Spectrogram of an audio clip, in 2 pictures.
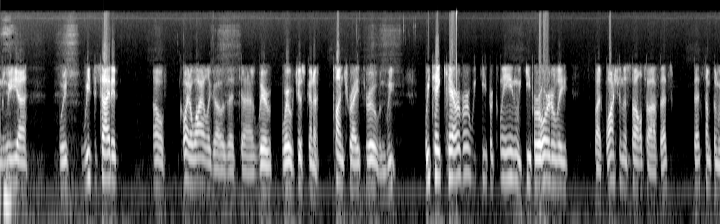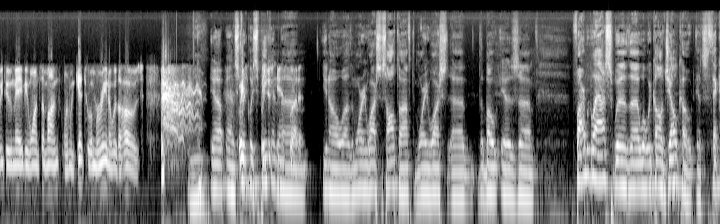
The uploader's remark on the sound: By phone doing the loop.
